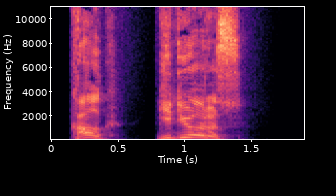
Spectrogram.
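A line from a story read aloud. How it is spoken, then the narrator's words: Shouted. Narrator (Turkish): diye bağırdı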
